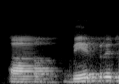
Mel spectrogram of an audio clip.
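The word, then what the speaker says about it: Bainbridge: बेन ब्रिज reflex, ये बेन है, brain नहीं है।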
